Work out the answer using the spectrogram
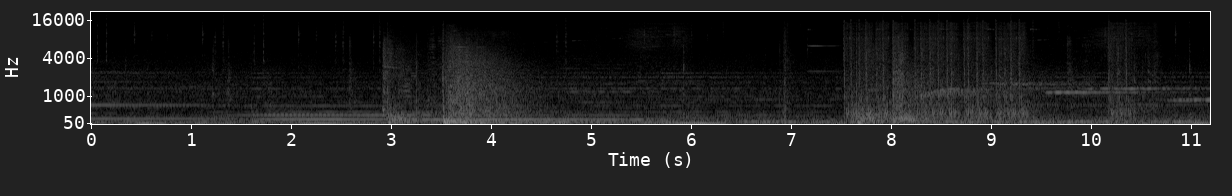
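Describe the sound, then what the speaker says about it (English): Rapid minigun fire in the colony-building game Rimworld, several sustained bursts of dense crackling shots over a soft background hum, moderately loud, with no talk. "Avalius just took a minigun shot from good old McCain there"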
